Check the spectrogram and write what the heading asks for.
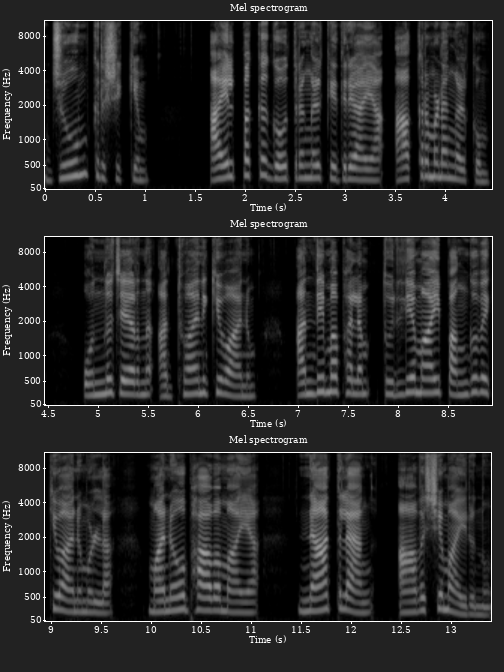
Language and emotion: Malayalam, neutral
